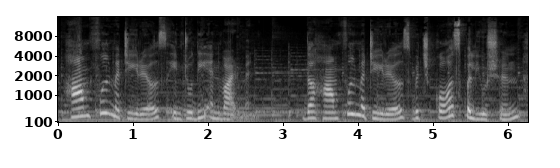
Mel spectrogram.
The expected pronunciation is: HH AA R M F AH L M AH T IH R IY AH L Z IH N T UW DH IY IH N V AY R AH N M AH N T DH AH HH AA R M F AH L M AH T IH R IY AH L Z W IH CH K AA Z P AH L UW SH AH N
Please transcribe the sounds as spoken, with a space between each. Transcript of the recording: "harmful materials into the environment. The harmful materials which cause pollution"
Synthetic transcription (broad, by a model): HH AA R M F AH L M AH T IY R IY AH L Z IH N T UW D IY IH N V AY R AH N M AH N T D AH HH AA R M F AH L M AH T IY R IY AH L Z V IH CH K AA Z P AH L UW SH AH N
